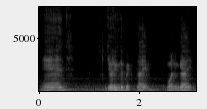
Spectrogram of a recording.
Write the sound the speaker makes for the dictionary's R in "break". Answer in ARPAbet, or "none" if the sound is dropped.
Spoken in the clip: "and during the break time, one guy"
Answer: none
